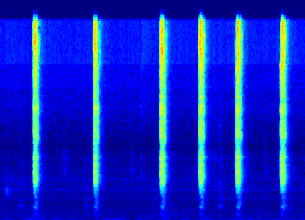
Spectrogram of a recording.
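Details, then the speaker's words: Ford EEC IV distributor rotor button shaken by hand: six sharp, dry clicks about once a second from a loose internal connection; a good rotor should not rattle. Loose rotor button rattle. "This is for a Ford, but it shouldn't make that noise unless there's a loose connection."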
